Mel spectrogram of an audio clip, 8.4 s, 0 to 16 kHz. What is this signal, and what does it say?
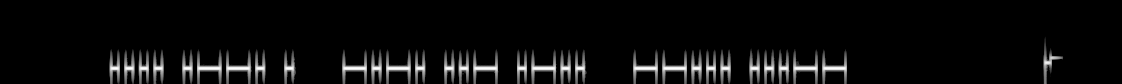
Morse code, heard as a keyed tone, about 22 wpm, 700 Hz. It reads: HPE CUL 73
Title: Common QSO Phrases 22wpm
